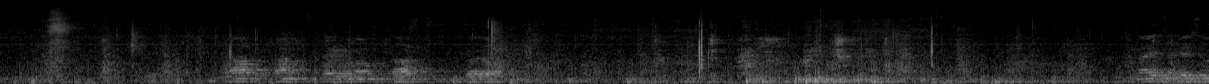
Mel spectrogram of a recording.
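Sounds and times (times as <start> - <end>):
horse hoofbeats on soft sand: 0.0 - 12.0.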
